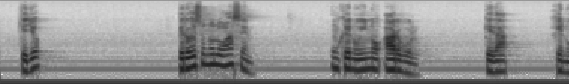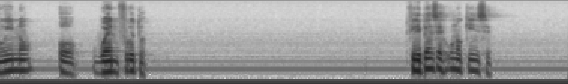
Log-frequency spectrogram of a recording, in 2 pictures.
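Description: A young man speaks calmly into a microphone, heard through loudspeakers in a large room.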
